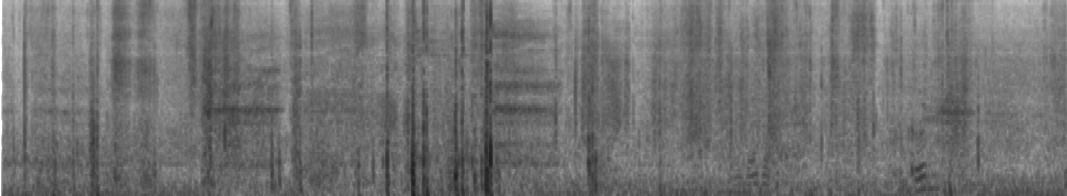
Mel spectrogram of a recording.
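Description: Close handling noise as boxing gloves are pulled on with a phone held in hand: rustling and fumbling, with a cluster of sharp knocks about four to five seconds in.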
